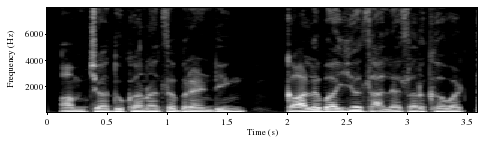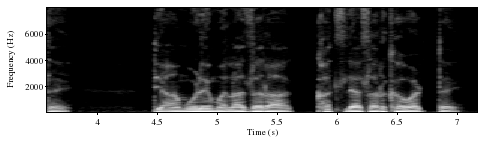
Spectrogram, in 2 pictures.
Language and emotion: Marathi, sad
